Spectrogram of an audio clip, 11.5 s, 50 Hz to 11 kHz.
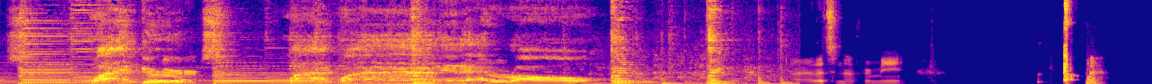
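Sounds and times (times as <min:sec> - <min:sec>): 
speech: 0:00.9 - 0:02.3, 0:02.9 - 0:06.0, 0:08.2 - 0:09.1, 0:10.8 - 0:11.1
laughter: 0:06.0 - 0:08.0
stifled cough with a strained rasp: 0:10.4 - 0:11.1.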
